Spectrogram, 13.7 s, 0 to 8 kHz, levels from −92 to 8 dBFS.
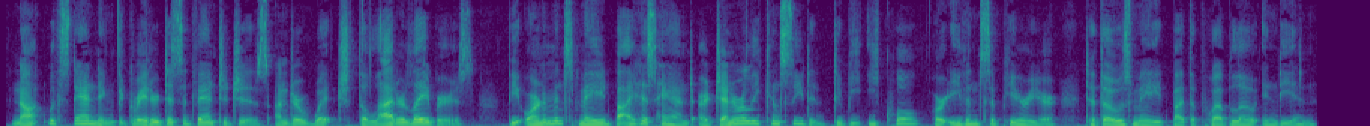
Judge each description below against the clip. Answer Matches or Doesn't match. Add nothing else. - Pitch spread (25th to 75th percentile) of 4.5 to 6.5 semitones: Matches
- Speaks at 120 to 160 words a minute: Matches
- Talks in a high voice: Doesn't match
